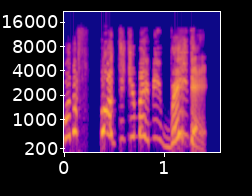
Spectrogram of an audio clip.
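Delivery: very high, fast exasperated squawk; mock outrage. Reader confronting cousin over a bad recommendation, mock outrage. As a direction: demand an answer in a high, incredulous rush.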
